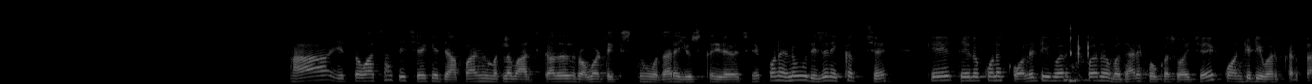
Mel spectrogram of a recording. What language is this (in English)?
Gujarati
